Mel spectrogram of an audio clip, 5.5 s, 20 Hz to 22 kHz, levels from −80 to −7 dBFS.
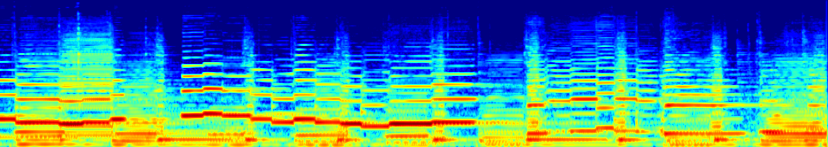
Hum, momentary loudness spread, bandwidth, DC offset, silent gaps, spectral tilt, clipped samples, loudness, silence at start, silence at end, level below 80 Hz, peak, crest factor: none; 7 LU; 11.5 kHz; under 0.1%; none; -6.5 dB/octave; under 0.1%; -15 LUFS; 0 s; 0 s; -46 dBFS; -2 dBFS; 12 dB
